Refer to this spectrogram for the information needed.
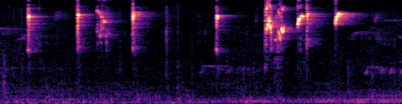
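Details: Lovebirds taking over a millet crane utter sharp, very high chirps, first spaced out, then a quicker cluster of warbled squeaks near the end.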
